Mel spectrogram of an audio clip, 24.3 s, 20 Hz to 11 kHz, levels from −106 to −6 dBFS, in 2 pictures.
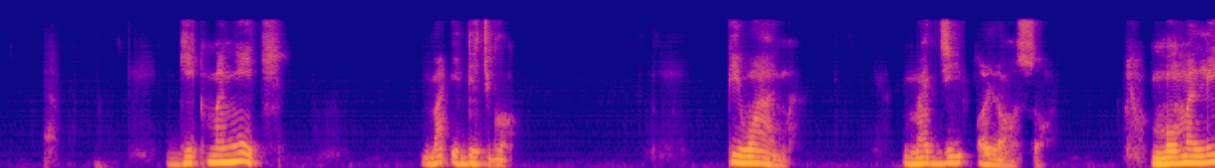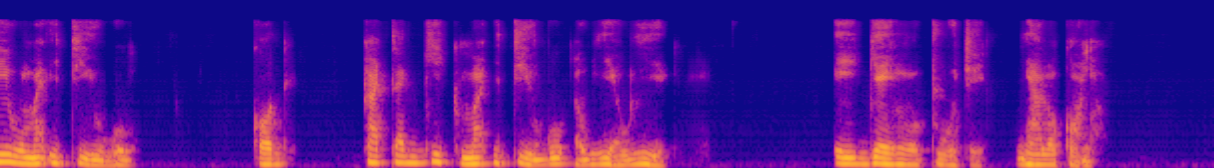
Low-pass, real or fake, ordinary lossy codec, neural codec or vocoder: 7.2 kHz; fake; none; codec, 16 kHz, 4 kbps, X-Codec, HuBERT features, trained on general audio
